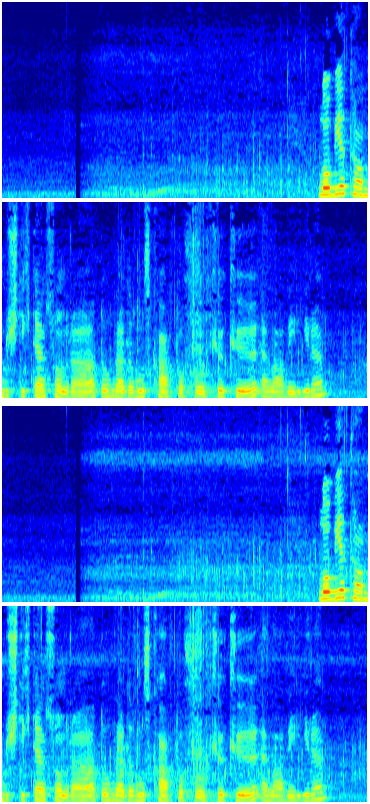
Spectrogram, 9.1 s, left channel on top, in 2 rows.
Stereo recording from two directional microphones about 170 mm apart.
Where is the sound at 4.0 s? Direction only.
15° left (ahead or behind).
